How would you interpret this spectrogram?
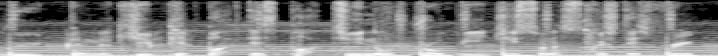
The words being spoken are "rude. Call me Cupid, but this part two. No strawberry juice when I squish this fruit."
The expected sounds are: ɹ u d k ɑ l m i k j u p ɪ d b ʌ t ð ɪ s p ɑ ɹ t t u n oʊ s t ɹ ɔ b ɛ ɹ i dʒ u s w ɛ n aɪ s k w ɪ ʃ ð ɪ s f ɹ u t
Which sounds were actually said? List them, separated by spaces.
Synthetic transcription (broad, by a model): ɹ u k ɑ n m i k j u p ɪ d b ʌ t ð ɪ s p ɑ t t u n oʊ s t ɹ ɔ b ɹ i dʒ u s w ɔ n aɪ s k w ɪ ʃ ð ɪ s f ɹ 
